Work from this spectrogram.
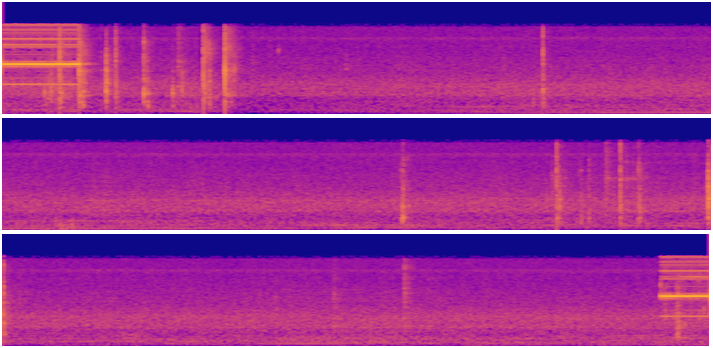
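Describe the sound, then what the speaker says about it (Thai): A CPLD-based digital alarm clock buzzer beeps in rapid bursts at the start and again at the end, with quiet room noise and faint clicks between. "เมื่อถึงเวลาแปดโมงครึ่งครับ เสียงบัสเซอร์ก็ดังอีกครั้งนะครับ"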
